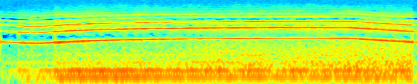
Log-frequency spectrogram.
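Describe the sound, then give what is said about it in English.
An ambulance siren sounds on a city street as one loud, continuous wailing tone. It climbs slowly, holds, then drops in pitch near the end. “An ambulance rounds a corner onto a city street, flanked on both sides by buildings festooned with billboards and signs.”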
